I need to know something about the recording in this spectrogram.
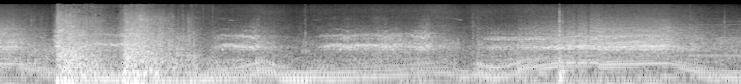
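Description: Tyres roll over rough pavement.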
